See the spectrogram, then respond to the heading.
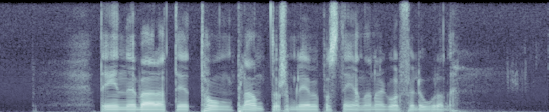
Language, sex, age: Swedish, male, 16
